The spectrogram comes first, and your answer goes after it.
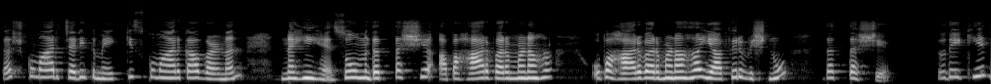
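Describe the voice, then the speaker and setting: High-voiced woman teaching Sanskrit. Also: muffled recording. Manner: patient, repeats words slowly to model pronunciation. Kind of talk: exam-prep lesson.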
